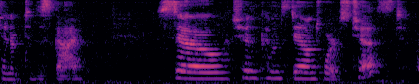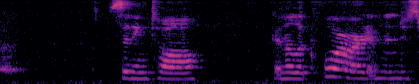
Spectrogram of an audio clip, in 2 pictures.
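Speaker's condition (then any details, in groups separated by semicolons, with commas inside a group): No condition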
